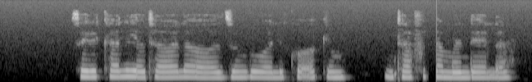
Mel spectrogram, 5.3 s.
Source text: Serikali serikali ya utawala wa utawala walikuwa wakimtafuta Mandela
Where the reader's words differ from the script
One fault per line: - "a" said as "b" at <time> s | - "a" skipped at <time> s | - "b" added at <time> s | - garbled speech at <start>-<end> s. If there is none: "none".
- "serikali" skipped at 1.4 s
- "utawala" said as "wazungu" at 2.1 s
